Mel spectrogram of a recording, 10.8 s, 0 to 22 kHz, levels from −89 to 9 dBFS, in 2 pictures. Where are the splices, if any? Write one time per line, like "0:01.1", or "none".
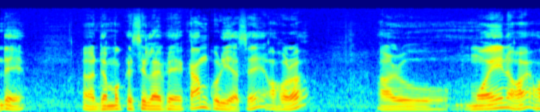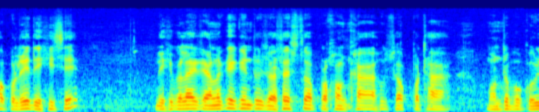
none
